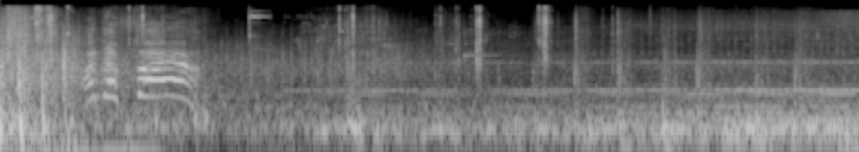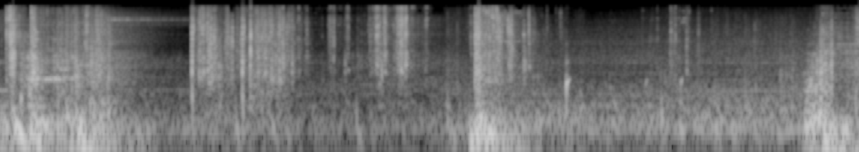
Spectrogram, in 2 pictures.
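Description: Gunfire in Call of Duty: Modern Warfare, with sharp shots in scattered bursts and short rattling volleys, some close and loud, others further off, over game ambience and stretches of voice.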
